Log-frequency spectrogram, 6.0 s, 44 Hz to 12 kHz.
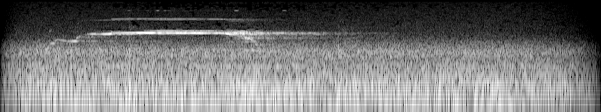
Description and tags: Recording of an elk in Banff, Alberta, during mating season. The cry is very distinctive and somewhat frightening. Recorded on an H2N zoom recorder, M/S raw setting.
